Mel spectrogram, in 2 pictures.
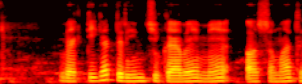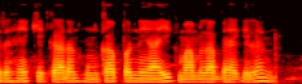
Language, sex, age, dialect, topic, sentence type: Maithili, male, 25-30, Southern/Standard, banking, statement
